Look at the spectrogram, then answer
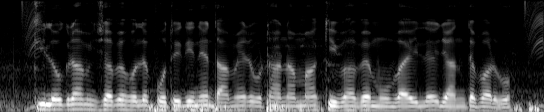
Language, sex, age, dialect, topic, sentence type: Bengali, male, 18-24, Standard Colloquial, agriculture, question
